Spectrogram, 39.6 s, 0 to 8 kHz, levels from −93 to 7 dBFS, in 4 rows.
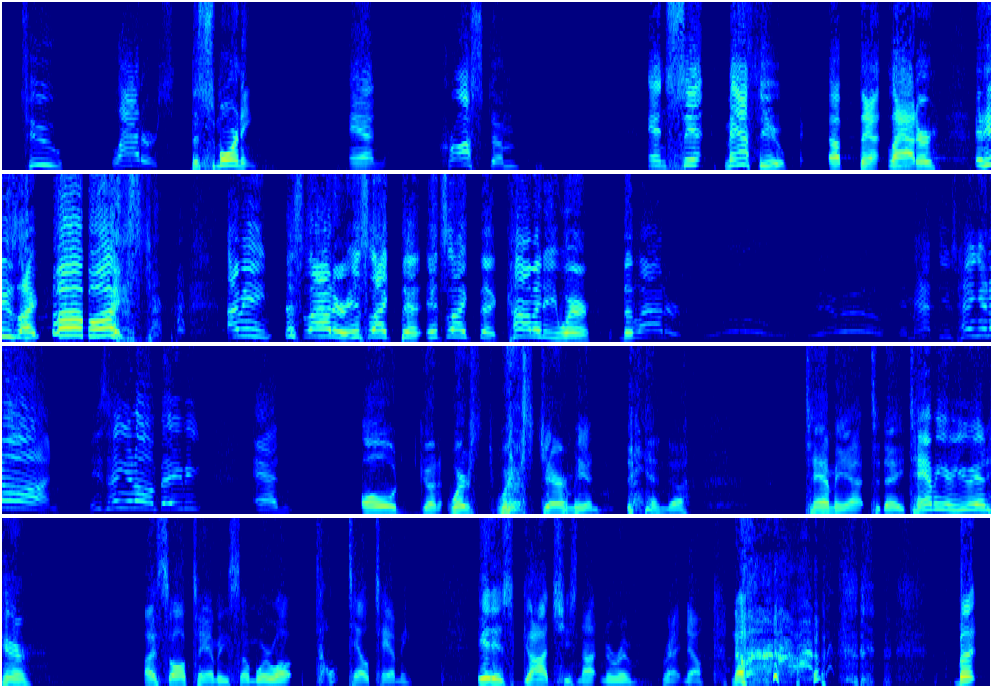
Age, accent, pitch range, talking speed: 40-59, American, 165-270 Hz, 120 wpm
